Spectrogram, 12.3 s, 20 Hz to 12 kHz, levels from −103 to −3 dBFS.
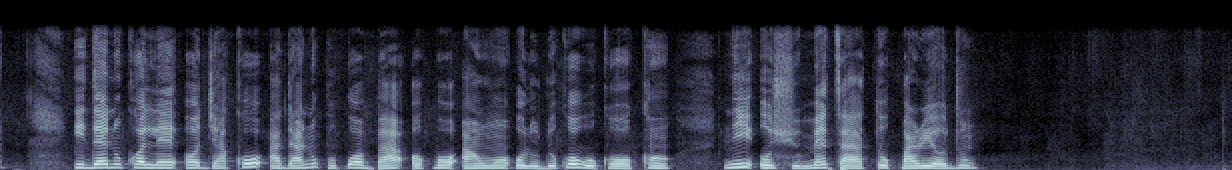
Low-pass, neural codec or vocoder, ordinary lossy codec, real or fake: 9.9 kHz; none; none; real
